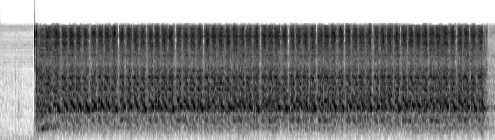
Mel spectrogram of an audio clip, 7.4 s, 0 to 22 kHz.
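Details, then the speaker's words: 1961 Ford Anglia cold start after sitting about 10 years, engine not seized, jumper wire to the solenoid: starter cranks steadily about three turns a second for seven seconds, never catches; no spark found, points to be sanded. "nothing no ignition so let's check if it has spark we just determined has no spark"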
